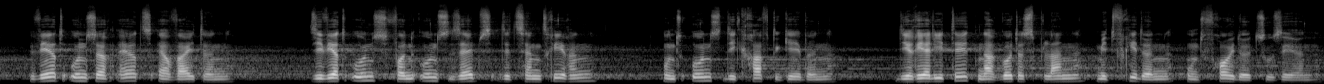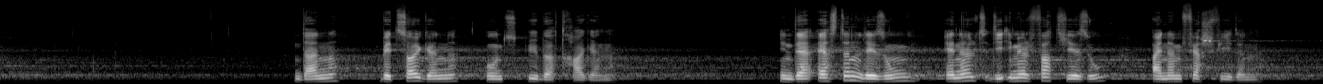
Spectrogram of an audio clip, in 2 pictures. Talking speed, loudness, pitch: 95 wpm, -22 LUFS, 150 Hz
